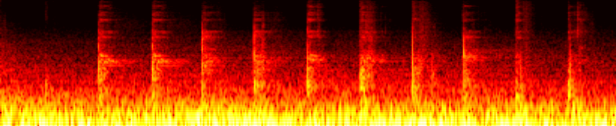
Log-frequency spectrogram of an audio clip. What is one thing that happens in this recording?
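Footsteps clang steadily on a metal walkway.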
